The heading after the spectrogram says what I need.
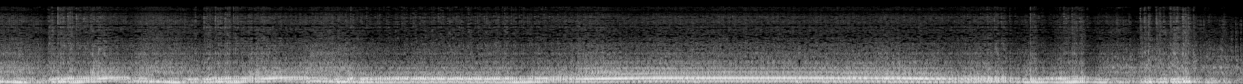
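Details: Cold VW Voyage after sitting many days, worn old mechanical parts: engine catches and revs unevenly, rising and sagging with pedal pumping, then holds a wavering, lumpy rough idle while warming up.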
